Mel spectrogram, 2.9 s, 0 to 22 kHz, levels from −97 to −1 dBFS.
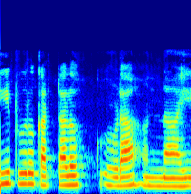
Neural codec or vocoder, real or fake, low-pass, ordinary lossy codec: codec, 16 kHz, 4 kbps, X-Codec, WavLM features, trained on Multilingual LibriSpeech; fake; none; none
